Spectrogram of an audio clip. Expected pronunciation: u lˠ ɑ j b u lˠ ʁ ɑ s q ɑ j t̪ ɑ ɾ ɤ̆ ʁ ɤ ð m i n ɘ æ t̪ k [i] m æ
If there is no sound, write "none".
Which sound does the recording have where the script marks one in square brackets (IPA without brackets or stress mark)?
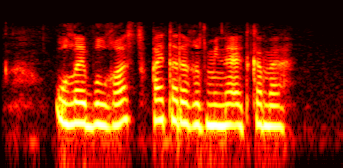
æ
